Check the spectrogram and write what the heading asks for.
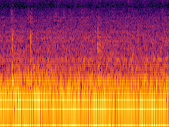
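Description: Steady low mechanical hum of kitchen machinery, with a few faint ticks and pops from tomato paste frying in the pan.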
